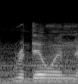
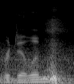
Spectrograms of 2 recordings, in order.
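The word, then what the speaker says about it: Raidillon: Looks like it's Radillin and then Eau Rouge. Is that the pronunciation? Redillon?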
